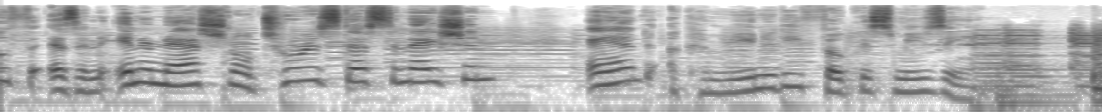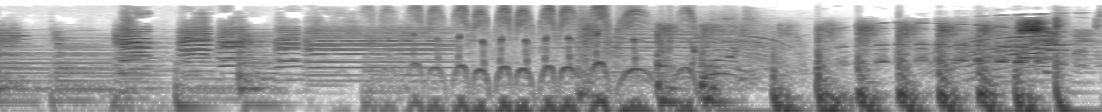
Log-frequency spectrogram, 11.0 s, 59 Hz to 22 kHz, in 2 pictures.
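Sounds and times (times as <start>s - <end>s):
bass line: 7.3s - 9.8s
turntable scratching: 7.4s - 9.8s.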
